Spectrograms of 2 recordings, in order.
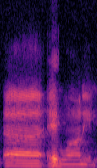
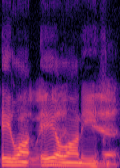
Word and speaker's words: ilani: It's pronounced Ilani. – Ilani. Yeah. – Yeah, Ilani. – What? – Ilani. There you go. Yes. Yes. – Yeah, it's Ilani, and it's Ilani.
